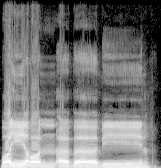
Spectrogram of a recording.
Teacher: suara tanwinnya harus jelas karena di sini bertemu dengan hamzah.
